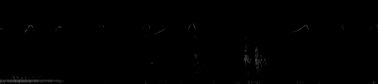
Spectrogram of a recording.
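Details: Captive two-day-old Common Moorhen chicks learning to take feed give thin high peeps and a few upward-sweeping whistles, with handling rustles and a low background hum.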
